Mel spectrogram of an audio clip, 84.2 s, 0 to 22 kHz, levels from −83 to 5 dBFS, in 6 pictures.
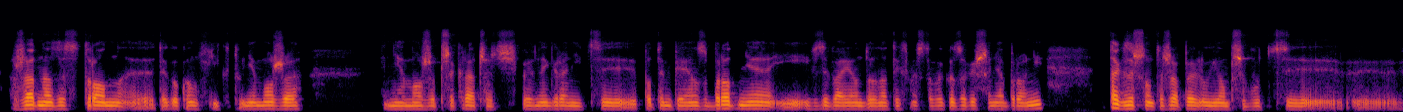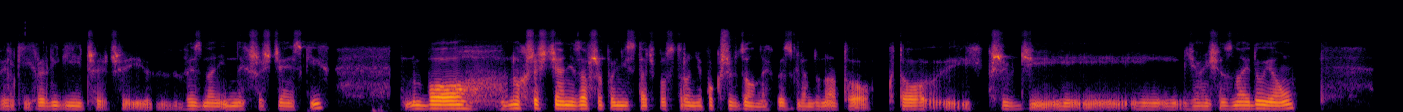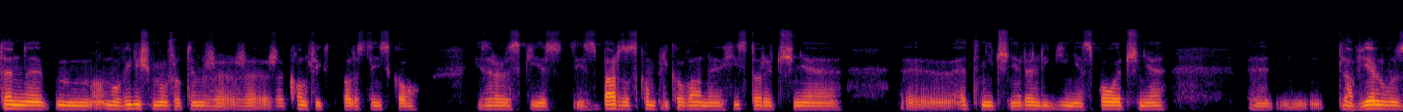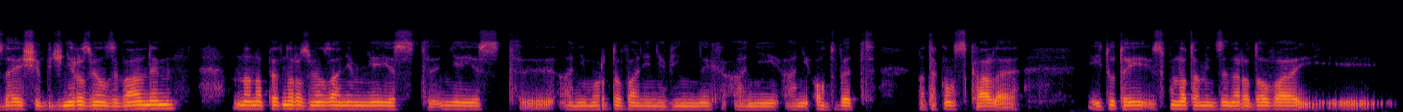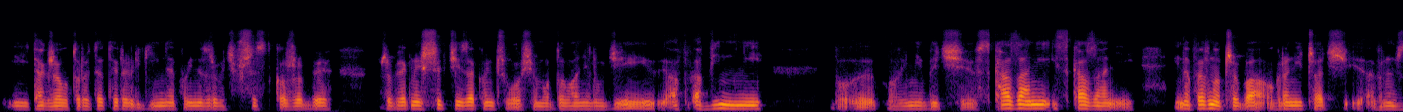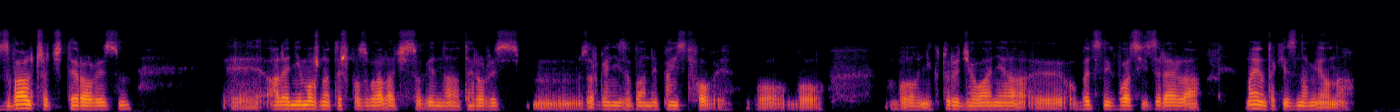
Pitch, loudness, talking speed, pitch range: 115 Hz, -24 LUFS, 110 wpm, 115-120 Hz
